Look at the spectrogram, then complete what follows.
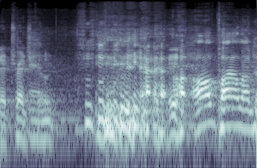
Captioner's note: laughing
